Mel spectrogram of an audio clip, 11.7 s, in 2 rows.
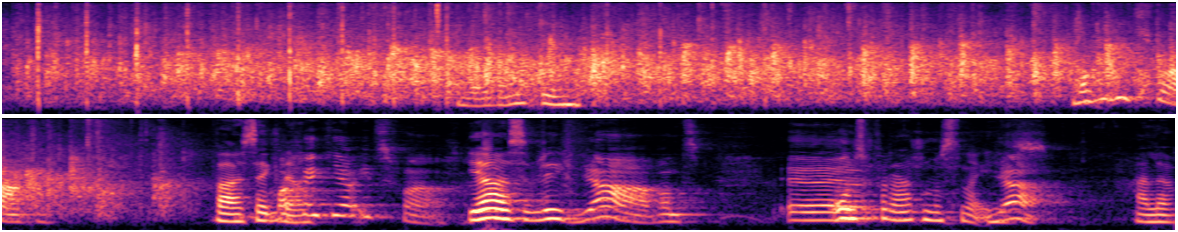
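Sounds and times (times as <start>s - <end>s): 
audience applause: 0.0s - 7.0s
speech: 2.7s - 3.1s, 5.4s - 6.3s, 6.9s - 11.7s.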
